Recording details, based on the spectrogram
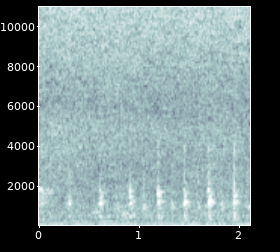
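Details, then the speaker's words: Mitsubishi Xpander, noisy when accelerating and turning: steady clicking knocks about three or four a second from a worn drive shaft (CV) axle; the other side is quiet, so the axle will be replaced. "complain ni boss dito is ano ah mayon ka ng pagka pag nag uh gas siya tapos pagka lumiliko maingay."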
